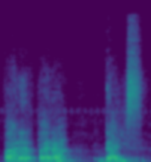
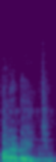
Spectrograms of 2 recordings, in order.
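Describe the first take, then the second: First: The word ends with an s sound. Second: The word ends with a z sound. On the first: This is the British English pronunciation. The speaker calls it right. "British English में करेंगे तो हो जाएगा पैराडाइस" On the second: This is how Hindi speakers commonly say it. The speaker calls it wrong. "Not पैराडाइज"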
